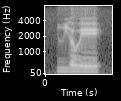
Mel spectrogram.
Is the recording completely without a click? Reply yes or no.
yes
